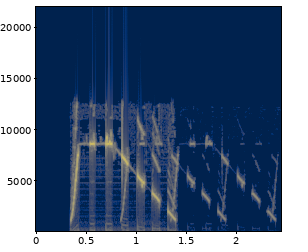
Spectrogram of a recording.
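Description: Synthesized logo sound effect: a quick upward sweep, then a rapid run of short falling chirps, about six a second, that fade into faint echoing repeats.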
